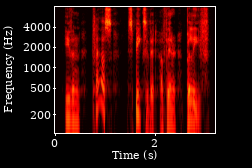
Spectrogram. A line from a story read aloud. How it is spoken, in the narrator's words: he added hastily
